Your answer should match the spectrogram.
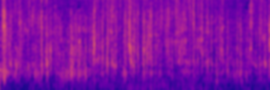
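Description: Close-miked eating sounds: wet chewing and mouth clicks from saucy seafood, a dense run of irregular clicks and squelches. A sharp, louder click comes right at the start and another about two seconds in.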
